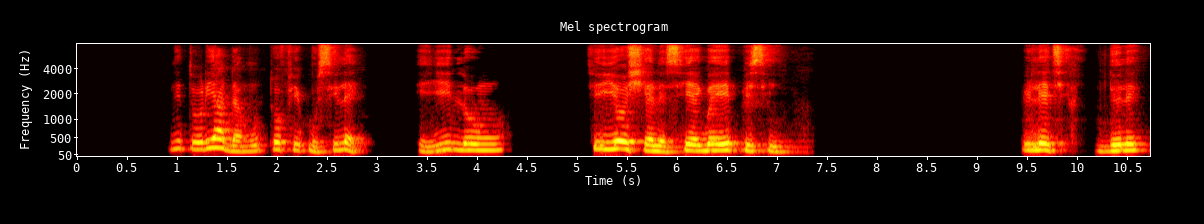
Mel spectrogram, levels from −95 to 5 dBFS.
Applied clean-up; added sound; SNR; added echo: none; none; none; none.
